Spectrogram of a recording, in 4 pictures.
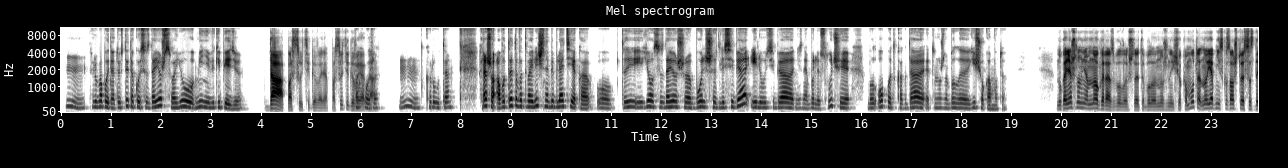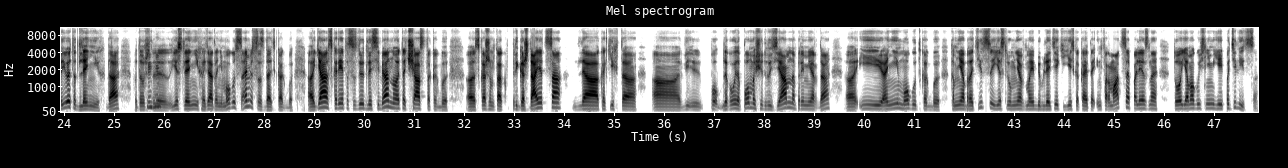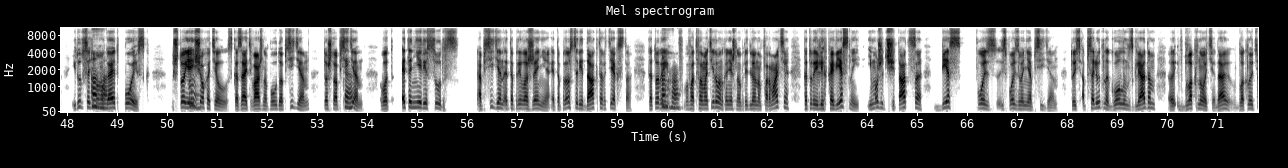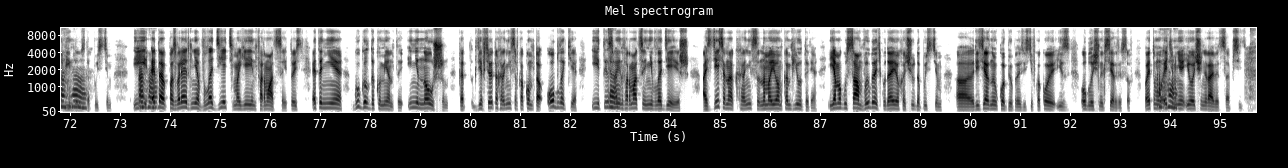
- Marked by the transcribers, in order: none
- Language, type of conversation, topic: Russian, podcast, Как вы формируете личную библиотеку полезных материалов?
